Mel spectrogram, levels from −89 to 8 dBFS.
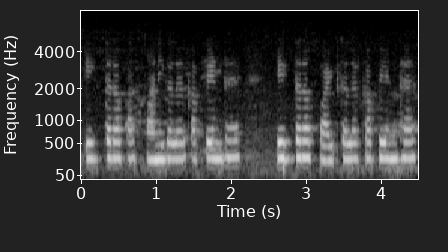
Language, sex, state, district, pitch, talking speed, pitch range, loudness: Hindi, female, Uttar Pradesh, Lucknow, 255 Hz, 185 wpm, 250-260 Hz, -16 LUFS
